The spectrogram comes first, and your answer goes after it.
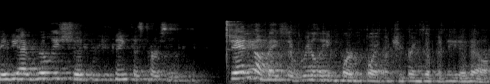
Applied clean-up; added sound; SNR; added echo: neural separator model SepFormer DNS4.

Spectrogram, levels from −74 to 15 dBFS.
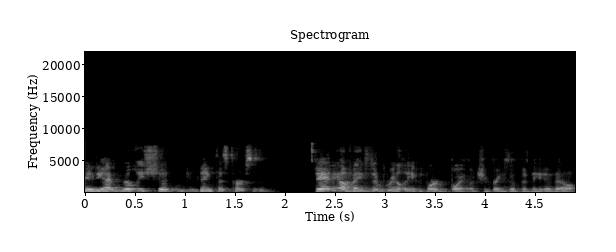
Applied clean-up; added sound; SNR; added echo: neural mask model DeepFilterNet 3.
